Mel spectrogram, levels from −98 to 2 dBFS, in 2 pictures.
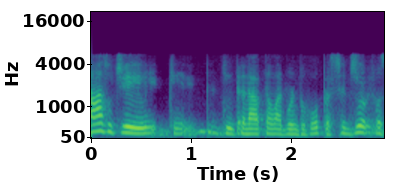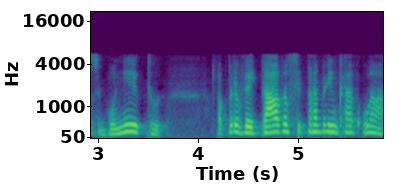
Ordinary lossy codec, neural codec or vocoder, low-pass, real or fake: none; codec, 16 kHz, 0.5 kbps, FreqCodec, larger model; 5.4 kHz; fake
